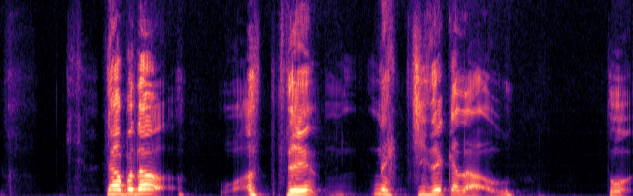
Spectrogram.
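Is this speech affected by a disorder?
Yes: cerebral palsy.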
